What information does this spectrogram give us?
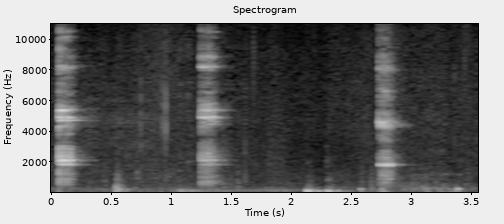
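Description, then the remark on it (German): Three bright glass clinks ring out one after another in a toast, each with a short shimmering tail, over a quiet background with faint low rumbles between them. “Dann auf jeden Fall Prost.”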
